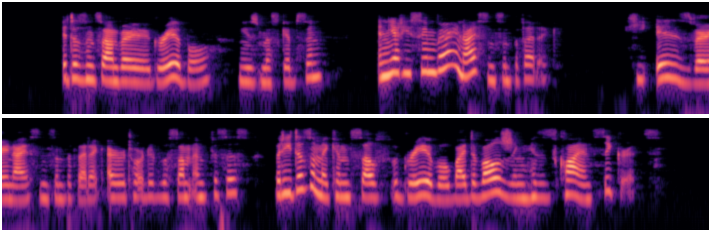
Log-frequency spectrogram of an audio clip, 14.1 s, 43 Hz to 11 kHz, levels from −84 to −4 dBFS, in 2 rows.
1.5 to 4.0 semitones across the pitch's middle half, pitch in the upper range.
Yes: average, 3.4 semitones; high, 225 Hz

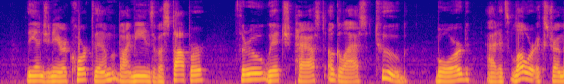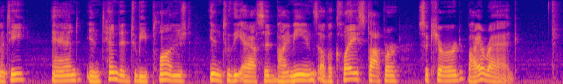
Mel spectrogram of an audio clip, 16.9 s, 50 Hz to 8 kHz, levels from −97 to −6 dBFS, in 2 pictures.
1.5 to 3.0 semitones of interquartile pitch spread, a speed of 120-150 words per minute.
No: average, 3.6 semitones; slow, 135 wpm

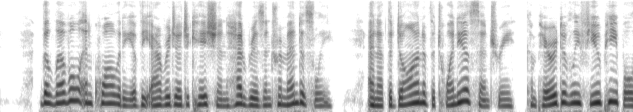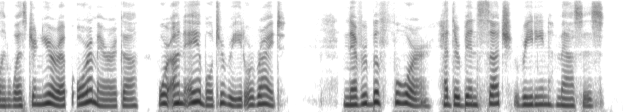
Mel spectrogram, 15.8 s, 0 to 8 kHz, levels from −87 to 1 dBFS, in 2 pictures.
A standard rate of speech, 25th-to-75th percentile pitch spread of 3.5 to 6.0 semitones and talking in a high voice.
Yes: average, 155 wpm; average, 4.6 semitones; high, 205 Hz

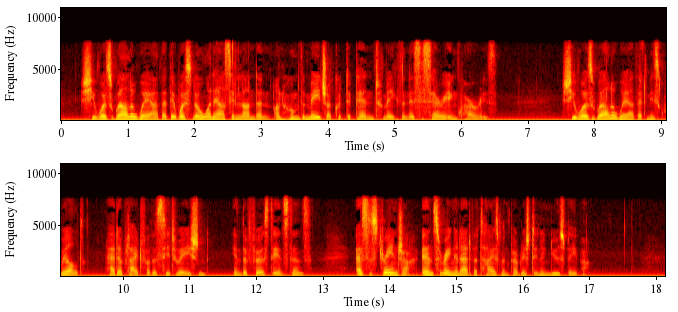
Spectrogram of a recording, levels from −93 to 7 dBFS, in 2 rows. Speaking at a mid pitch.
Yes: medium, 170 Hz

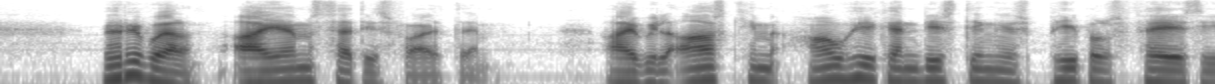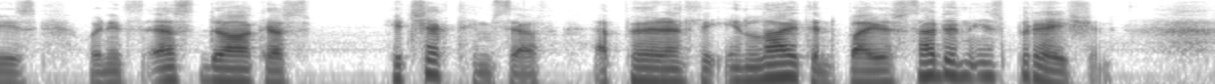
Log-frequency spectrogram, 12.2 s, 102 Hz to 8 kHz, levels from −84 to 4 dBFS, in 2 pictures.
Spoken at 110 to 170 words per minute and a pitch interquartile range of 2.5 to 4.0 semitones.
Yes: average, 160 wpm; average, 3.7 semitones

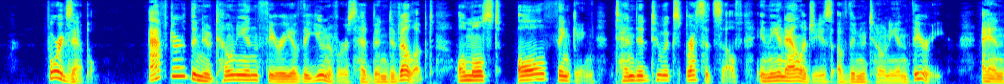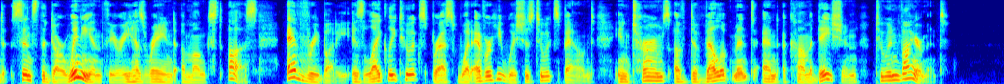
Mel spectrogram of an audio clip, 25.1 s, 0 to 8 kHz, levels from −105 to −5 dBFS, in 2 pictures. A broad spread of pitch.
Yes: wide, 8.5 semitones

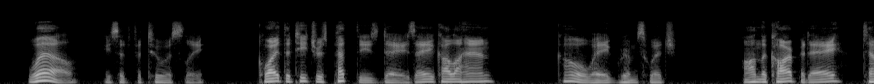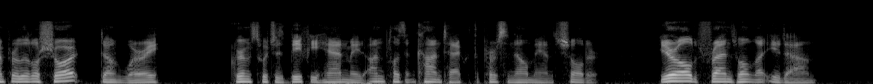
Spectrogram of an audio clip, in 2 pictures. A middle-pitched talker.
No: low, 110 Hz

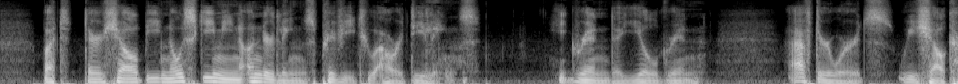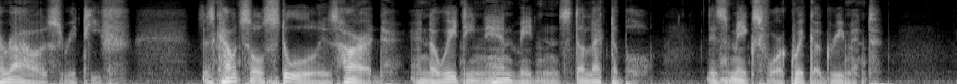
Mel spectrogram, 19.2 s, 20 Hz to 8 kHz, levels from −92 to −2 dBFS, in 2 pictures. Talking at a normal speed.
No: slow, 115 wpm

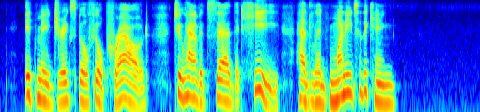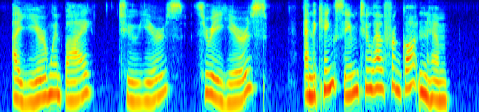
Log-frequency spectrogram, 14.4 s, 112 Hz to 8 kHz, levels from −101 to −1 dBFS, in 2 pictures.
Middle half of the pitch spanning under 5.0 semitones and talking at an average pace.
No: wide, 5.5 semitones; average, 145 wpm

